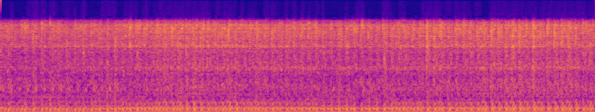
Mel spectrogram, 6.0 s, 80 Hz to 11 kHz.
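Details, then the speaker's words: 1976-or-later Yamaha XS650 twin: a steady, even idle with a deep thump. The speed swells slightly as the hard-to-reach sync screw between the linked carburettors is turned with a DIY 90-degree screwdriver. Idle speed changes from carb sync adjustment. "I am going to start the bike and you will hear the RPMs change as I manipulate that screw."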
